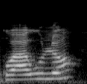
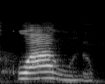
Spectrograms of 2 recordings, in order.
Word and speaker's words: coágulo: En coágulo, separamos la O y la A, ¿ya? No es coágulo, coágulo con U no es.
